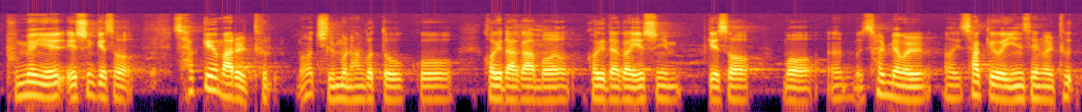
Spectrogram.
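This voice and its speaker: A man preaching a sermon, speaking haltingly with restarts and acting out quoted lines in the story. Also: mid-range voice. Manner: halting, with many restarts and fillers, voicing quoted speech. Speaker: pastor. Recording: hall reverb.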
